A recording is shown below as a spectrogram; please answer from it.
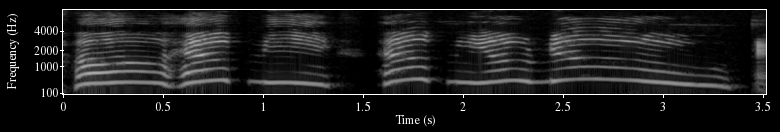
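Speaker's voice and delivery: very high, loud, slow wailing cries of a damsel; woman screaming for help. Acted. Illusion of a damsel in distress luring the giant, high screaming cries. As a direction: shriek it like a terrified woman in distress. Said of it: "the scream of a woman going".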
